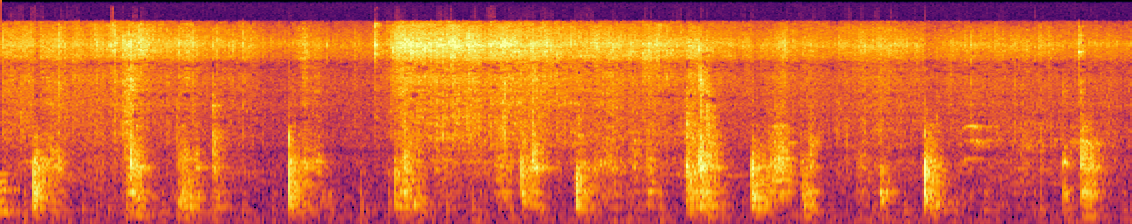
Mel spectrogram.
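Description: Spices such as chaat masala and ground cumin stirred and fried in a pan for a lentil dish with kulekhara greens, with repeated scraping and clinking of a utensil against the pan in an irregular rhythm, close by, over a soft sizzle.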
